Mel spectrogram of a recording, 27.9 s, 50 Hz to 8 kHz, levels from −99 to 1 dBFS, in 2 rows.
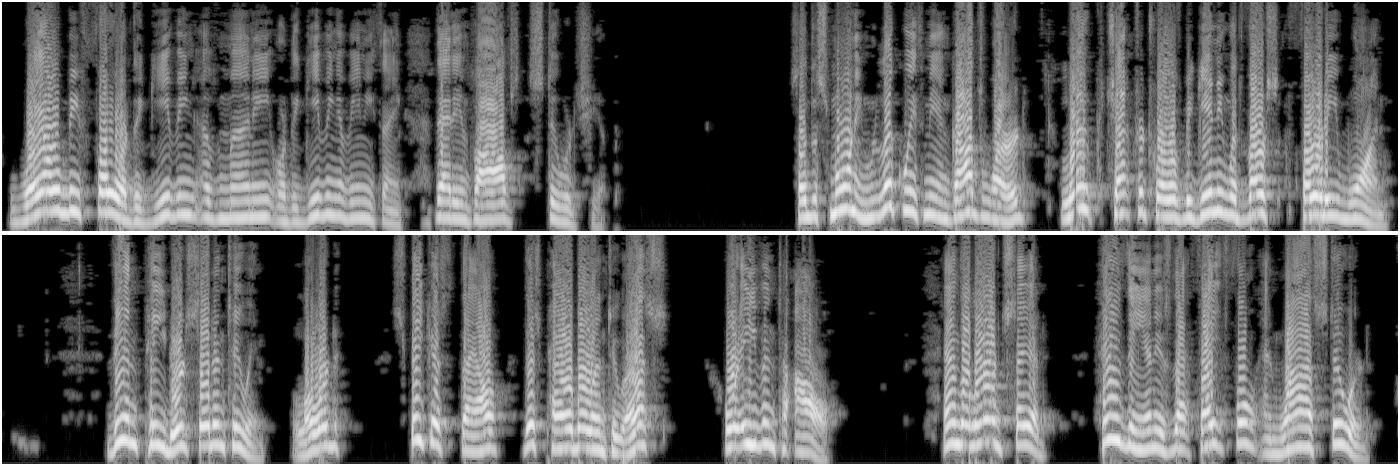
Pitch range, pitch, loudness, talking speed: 170-225 Hz, 195 Hz, -14 LUFS, 125 wpm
